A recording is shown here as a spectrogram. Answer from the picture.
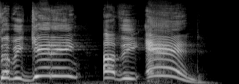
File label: TALK FF, Vocal Planet R&B Dance SCI-FI; 5 SCI-FI CHZ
